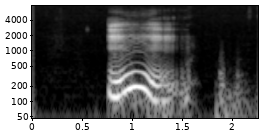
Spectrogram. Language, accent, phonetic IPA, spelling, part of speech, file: English, Received Pronunciation, [m̩ː], mmm, interjection, Mmm.ogg
- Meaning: 1. An emotional expression of satisfaction 2. An expression used to show thought, reflection, or confusion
